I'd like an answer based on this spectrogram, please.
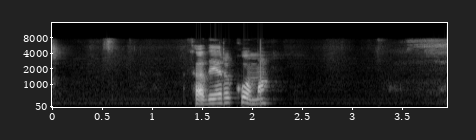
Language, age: Icelandic, 40-49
